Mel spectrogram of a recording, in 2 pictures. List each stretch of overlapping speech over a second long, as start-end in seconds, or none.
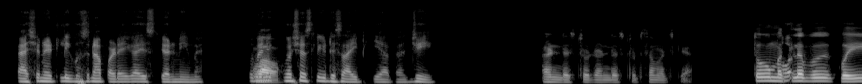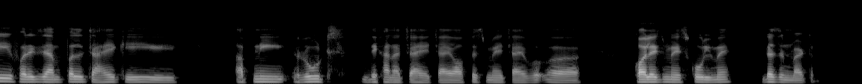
none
